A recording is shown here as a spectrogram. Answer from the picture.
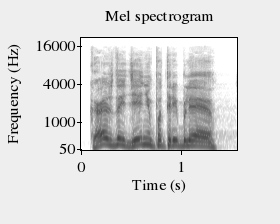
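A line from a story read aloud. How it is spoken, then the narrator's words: Grumpy snap. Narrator (Russian): сварливо огрызнулся я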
